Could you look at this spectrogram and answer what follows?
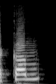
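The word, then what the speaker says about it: come: अगला शब्द देखिए, सी का होगा क, ओ साइलेंट होगा, एम का होगा म, ई भी साइलेंट होगा, हो गया कम।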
